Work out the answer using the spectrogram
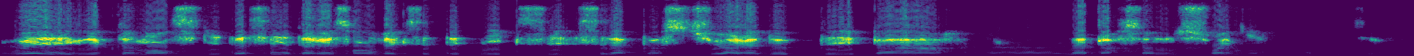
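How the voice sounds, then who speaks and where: A man's voice: mid-range voice, a little fast, pushed and bright, poor audio. A middle-aged man from Montreal, a native English speaker with an English Canadian accent, explaining his work as an interview guest. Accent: English Canadian accent in French. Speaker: interview guest, neurofeedback practitioner and trainer.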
